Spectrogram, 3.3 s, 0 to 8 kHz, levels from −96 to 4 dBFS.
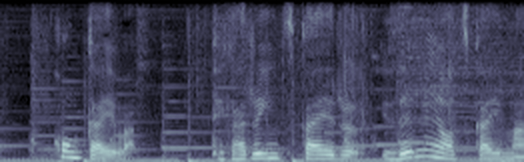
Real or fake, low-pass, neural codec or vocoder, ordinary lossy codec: real; none; none; none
